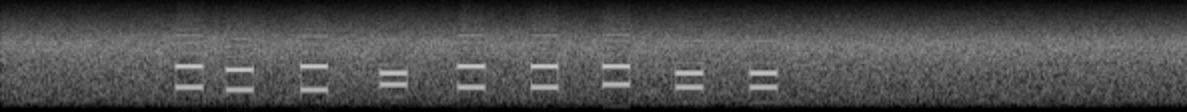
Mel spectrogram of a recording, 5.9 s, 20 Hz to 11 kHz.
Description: DTMF, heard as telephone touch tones, dialled by hand, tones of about 130 ms, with radio hiss. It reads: 623766944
